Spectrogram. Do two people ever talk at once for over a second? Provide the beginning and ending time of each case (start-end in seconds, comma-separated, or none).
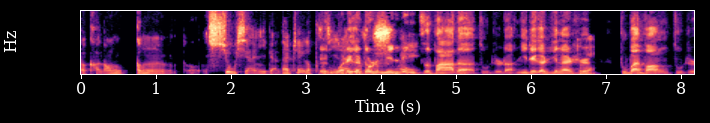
3.1-4.6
